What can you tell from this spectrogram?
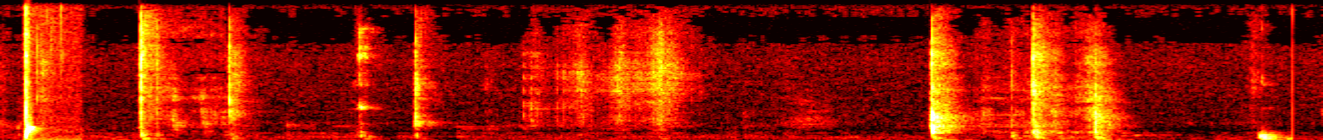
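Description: A metal fork clinks against a ceramic bowl while a plastic food container is handled: scattered taps and clicks. The loudest is a sharp clink with a short ringing tone just at the start, and a quick run of clicks comes about five seconds in.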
